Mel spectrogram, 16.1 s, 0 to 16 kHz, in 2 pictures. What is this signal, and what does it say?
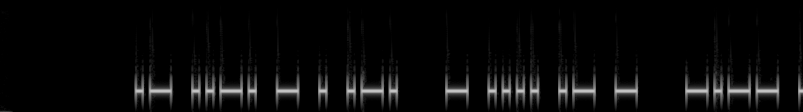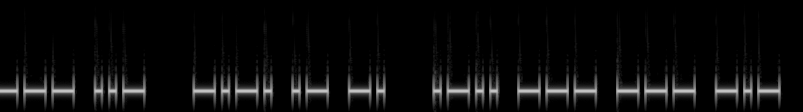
Morse code, heard as a keyed tone, about 17 wpm, 700 Hz. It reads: AFTER THAT YOU CAN LOOK
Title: Sentences from Top 1000 Words - Review Part 2 - 17wpm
